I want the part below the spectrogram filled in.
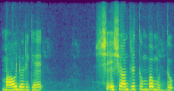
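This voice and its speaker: A woman's voice: fairly high pitch, steady tone, takes it slowly. An actress playing a devoted young wife who earnestly pleads with her husband, in a TV serial. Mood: wistful. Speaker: wife searching for her in-laws. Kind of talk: TV serial acting.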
